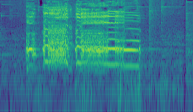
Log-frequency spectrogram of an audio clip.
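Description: A rooster crows loudly: a short first note, then a long, harmonically rich, drawn-out phrase lasting over a second. Faint room noise is heard afterward.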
